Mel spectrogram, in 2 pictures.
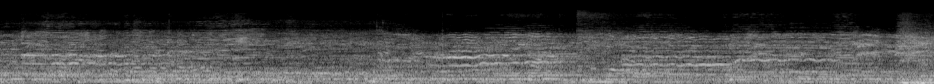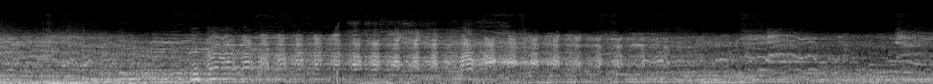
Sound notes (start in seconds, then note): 11.2 The Phantom laughs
